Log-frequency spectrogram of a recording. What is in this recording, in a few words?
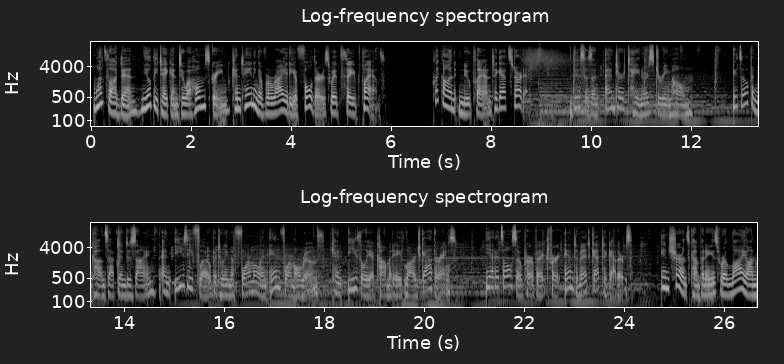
Narration E Learning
